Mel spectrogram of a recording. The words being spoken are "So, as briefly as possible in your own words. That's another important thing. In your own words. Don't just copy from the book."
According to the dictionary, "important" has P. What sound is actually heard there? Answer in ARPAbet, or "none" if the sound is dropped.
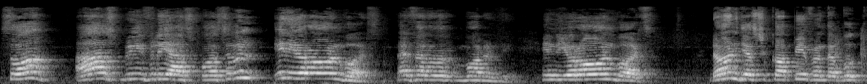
none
